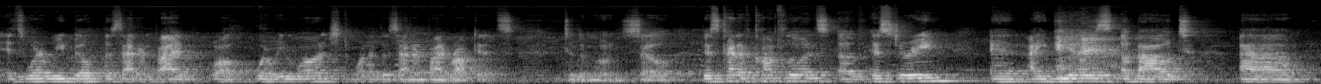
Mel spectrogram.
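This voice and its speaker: Artist from Liberia, male, mid-pitched, slow and thoughtful delivery with fillers; distant mic, roomy gallery echo. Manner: slow, halting, many fillers. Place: large echoey gallery indoors. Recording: roomy hall, far from mic.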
